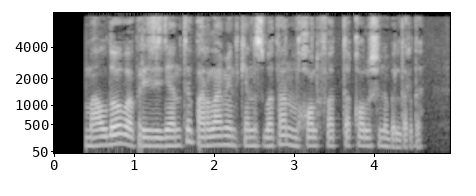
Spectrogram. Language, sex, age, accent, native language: Uzbek, male, 30-39, Navoiy, Uzbek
